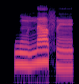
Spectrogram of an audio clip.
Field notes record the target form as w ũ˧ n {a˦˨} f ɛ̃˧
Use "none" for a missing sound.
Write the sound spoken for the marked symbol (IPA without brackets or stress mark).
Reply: a˦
